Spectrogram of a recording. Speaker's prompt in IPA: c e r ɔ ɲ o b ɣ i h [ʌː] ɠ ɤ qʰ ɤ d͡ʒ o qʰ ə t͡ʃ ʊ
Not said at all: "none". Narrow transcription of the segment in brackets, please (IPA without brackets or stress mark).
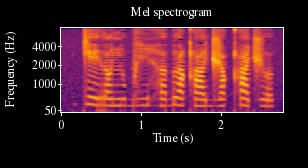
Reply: ʌ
